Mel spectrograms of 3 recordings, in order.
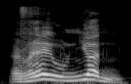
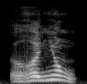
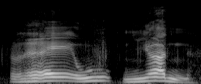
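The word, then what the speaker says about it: reunión: Et comme je t'avais dit que toutes les lettres se prononçaient, on va pas prononcer bien sûr réunion, mais avec le E et le U, on va prononcer le E et le OU. Donc ça donne réunion. Et avec l'accent tonique à la fin, on accentue la dernière syllabe.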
